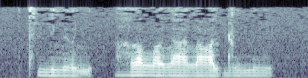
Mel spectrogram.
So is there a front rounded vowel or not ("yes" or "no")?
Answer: yes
